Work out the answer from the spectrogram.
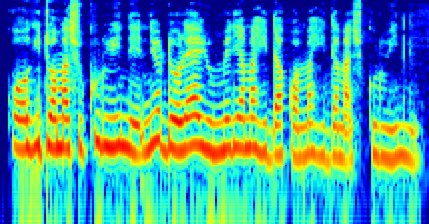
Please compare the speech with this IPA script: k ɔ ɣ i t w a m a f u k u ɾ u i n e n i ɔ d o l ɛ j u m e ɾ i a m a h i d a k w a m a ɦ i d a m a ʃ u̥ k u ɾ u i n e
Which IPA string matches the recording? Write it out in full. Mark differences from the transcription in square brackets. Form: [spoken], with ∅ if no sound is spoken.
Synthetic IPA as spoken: k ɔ ɣ i t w a m a [ʃ] u k u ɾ u i n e n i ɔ d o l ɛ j u m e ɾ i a m a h i d a k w a m a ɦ i d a m a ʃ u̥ k u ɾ u i n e

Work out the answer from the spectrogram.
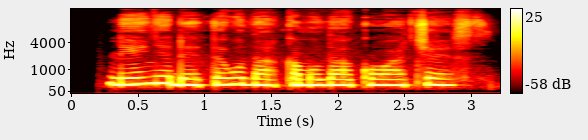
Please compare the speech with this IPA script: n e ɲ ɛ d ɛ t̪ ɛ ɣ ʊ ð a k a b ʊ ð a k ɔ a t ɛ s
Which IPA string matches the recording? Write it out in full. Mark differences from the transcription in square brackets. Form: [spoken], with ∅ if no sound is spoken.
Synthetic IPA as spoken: n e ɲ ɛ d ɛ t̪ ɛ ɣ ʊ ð a k a [m] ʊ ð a k ɔ a [t͡ʃ] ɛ s

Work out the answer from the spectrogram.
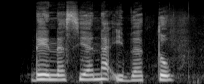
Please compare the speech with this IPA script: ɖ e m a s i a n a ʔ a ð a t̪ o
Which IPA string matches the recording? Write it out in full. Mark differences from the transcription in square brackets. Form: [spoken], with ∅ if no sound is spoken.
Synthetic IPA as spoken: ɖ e [n] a s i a n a ʔ [i] ð a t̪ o

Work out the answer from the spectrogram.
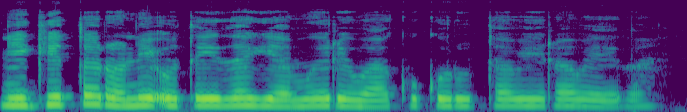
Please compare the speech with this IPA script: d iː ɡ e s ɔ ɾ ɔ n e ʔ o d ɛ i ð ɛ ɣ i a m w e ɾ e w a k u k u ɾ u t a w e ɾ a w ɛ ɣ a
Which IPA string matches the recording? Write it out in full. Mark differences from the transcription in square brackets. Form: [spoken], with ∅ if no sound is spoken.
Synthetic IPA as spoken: [n] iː ɡ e [t] ɔ ɾ ɔ n e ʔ o [t] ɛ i ð [a] ɣ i a m w e ɾ e w a k u k [o] ɾ u t a w e ɾ a w ɛ ɣ a

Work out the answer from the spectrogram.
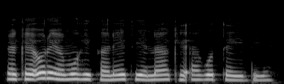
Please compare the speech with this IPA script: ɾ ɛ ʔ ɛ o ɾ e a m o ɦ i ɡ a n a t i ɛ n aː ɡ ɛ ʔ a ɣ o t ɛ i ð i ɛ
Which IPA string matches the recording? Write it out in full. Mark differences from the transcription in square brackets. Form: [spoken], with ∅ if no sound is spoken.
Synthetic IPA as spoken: ɾ ɛ [k] ɛ o ɾ e a m o ɦ i [k] a n [e] t i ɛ n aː [k] ɛ ʔ a ɣ o t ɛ i ð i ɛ

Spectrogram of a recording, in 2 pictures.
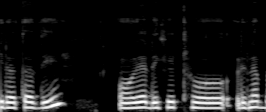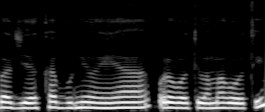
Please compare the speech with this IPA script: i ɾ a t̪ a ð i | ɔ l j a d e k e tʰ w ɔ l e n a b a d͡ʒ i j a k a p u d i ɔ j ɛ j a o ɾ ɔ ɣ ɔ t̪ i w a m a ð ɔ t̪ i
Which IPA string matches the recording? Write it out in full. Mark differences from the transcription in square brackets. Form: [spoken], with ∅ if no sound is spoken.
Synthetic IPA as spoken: i ɾ a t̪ a ð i | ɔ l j a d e k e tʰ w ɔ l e n a b a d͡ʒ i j a k a [b] u [n] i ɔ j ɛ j a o ɾ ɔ ɣ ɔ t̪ i w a m a [ɣ] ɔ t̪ i

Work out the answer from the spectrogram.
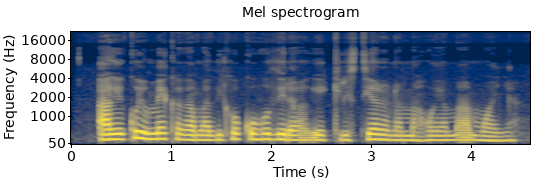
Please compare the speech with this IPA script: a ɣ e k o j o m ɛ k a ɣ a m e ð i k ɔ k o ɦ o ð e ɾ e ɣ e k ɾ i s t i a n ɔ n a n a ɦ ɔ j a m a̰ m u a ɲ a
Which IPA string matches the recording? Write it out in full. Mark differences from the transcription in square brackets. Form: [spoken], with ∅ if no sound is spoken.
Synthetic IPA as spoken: a ɣ e k o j o m ɛ k a ɣ a m [a] ð i k ɔ k o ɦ o ð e ɾ [a] ɣ e k ɾ i s t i a n ɔ n a [m] a ɦ ɔ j a m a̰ m [w] a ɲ a

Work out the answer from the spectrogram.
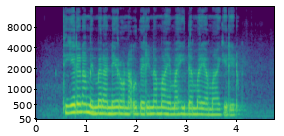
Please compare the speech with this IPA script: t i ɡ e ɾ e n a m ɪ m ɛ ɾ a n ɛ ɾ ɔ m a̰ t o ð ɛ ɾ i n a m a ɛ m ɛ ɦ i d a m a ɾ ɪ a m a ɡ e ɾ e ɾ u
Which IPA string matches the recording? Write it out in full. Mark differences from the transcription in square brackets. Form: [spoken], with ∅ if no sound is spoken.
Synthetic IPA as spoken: t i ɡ e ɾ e n a m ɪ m ɛ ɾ a n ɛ ɾ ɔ [n] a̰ [ʔ] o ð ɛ ɾ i n a m a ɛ m [a] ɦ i d a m a ɾ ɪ a m a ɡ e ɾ e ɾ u

